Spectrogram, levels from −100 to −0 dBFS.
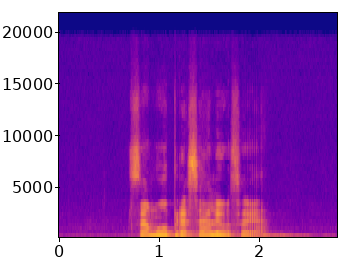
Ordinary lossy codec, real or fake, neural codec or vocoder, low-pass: none; fake; codec, 44.1 kHz, 7.8 kbps, DAC; 19.8 kHz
